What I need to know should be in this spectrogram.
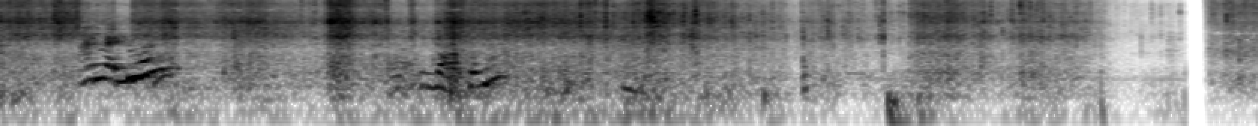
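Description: A plastic bag rustles and crinkles as hands rummage through it.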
